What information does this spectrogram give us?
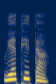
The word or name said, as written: ವ್ಯಥಿತ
